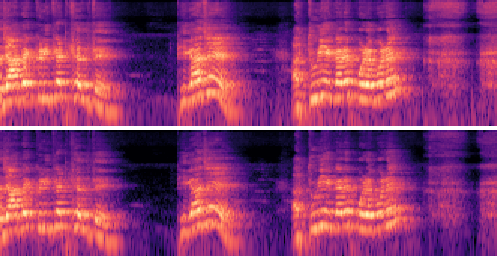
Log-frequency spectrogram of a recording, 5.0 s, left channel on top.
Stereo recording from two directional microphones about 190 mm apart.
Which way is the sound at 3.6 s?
5° right (ahead or behind).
